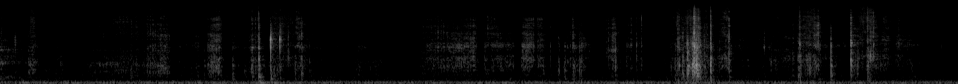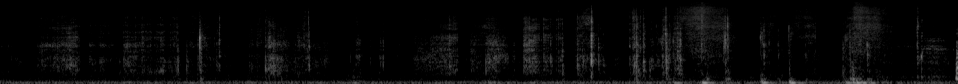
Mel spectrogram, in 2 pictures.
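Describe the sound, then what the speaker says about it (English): Scissors snipping corner triangles off a 6x6 sheet of paper for a lollipop holder, a run of quiet close crisp snips and rustles spread irregularly, with no voices. "I'm going to cut off these corner triangles."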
